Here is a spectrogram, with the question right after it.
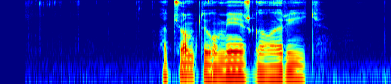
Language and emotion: Russian, sad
